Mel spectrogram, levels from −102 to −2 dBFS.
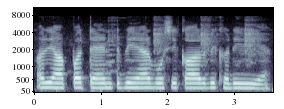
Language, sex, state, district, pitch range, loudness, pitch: Hindi, female, Uttar Pradesh, Saharanpur, 180-185 Hz, -17 LUFS, 185 Hz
